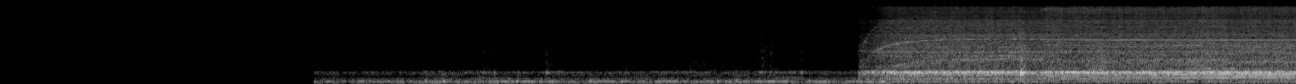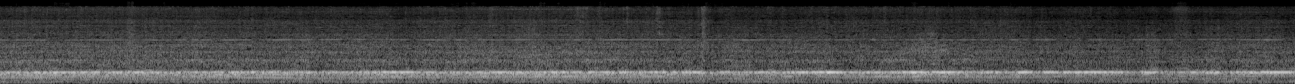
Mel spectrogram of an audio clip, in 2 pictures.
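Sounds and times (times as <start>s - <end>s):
vacuum cleaner motor humming: 8.6s - 25.9s.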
